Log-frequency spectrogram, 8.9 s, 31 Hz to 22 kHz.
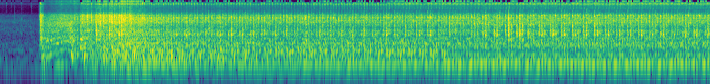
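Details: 2017 BMW 525d F10, N47D20D 2.0-litre diesel, 218 hp, 138,035 km: starts cleanly, then settles into a loud, uneven clattering tick at idle, caused by defective injectors and defective swirl flaps.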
